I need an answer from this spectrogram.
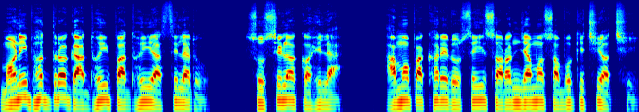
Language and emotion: Odia, neutral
